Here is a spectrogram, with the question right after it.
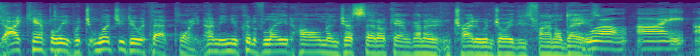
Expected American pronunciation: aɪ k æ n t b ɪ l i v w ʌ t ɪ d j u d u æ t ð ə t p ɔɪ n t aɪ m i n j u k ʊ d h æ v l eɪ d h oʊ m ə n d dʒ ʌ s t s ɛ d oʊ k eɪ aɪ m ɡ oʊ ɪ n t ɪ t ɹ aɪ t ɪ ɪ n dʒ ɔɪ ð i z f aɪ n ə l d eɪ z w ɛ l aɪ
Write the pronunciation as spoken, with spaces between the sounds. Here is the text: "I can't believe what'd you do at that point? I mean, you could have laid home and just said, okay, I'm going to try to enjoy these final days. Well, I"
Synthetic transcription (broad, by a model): aɪ k æ n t b ɪ l i v w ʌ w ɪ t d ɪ d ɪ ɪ t ð ə t p ɔɪ n t aɪ m i n j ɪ k ʊ d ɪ v l eɪ d h oʊ m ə n dʒ ʌ s t s ɛ d oʊ k eɪ aɪ m ɡ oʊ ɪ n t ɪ t ɹ aɪ t ɪ ɪ n dʒ ɔɪ ð i z f aɪ n l d eɪ z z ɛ l aɪ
